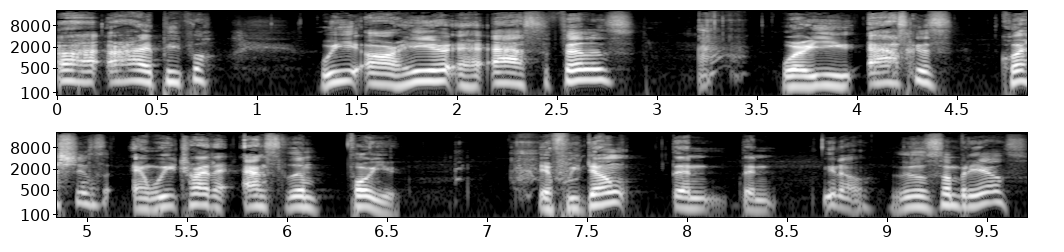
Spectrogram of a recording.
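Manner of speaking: fake Southern accent, show-host style. Opening the show and welcoming the people: put-on southern voice. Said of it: "was that my southern voice?".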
